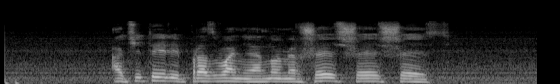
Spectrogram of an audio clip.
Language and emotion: Russian, neutral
